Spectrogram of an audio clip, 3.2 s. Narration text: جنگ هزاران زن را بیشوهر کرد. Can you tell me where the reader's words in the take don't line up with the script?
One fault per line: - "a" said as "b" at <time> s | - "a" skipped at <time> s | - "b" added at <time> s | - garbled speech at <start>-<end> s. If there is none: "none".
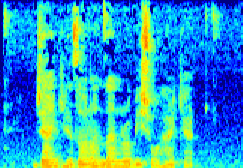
none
